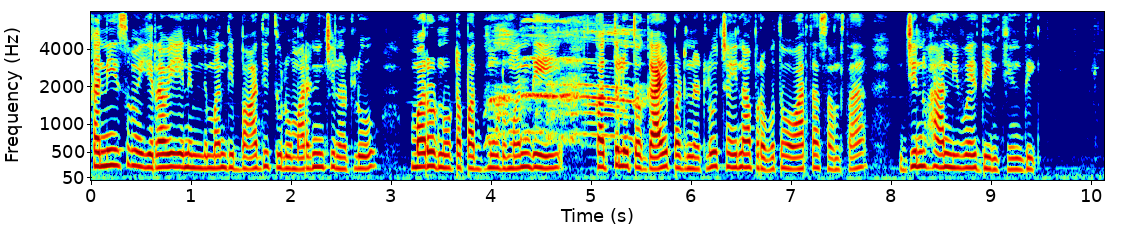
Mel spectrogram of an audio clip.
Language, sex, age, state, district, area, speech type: Telugu, female, 30-45, Andhra Pradesh, Sri Balaji, rural, read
